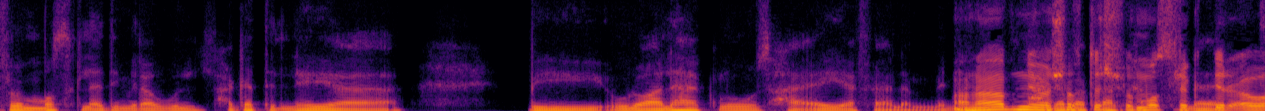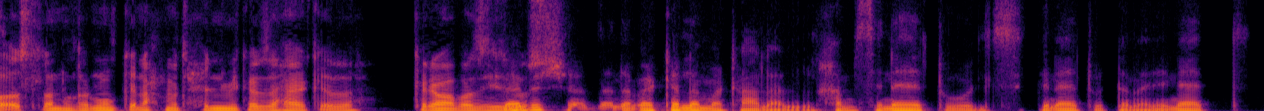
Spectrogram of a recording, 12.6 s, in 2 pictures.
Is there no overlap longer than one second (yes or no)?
no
